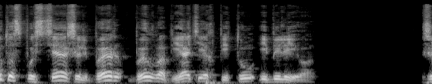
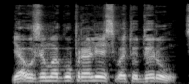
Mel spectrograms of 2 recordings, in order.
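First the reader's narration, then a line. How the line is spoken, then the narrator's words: Shouting. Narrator (Russian): закричал доктор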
